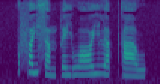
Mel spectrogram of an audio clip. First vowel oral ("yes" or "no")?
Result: yes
